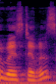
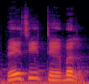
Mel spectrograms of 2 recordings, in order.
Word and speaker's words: vegetable: इसके लिए हम वेजिटेबल को 3 सिलेबल्स में बांट लेते हैं। तो इसका करेक्ट प्रोनाउंसिएशन होगा वेजिटेबल।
